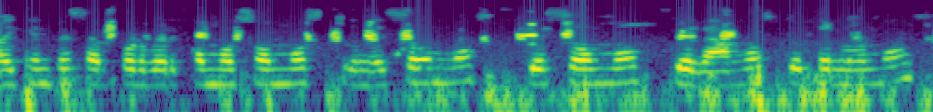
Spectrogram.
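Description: Noticeable background noise runs under the recording. A woman talks with a fairly high pitch. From Mexico. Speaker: podcast co-host. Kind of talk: casual chat.

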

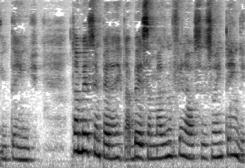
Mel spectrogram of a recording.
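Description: A high-pitched woman's voice with a dark, mellow tone and fairly even intonation, plus audible room echo. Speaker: podcast host, writer. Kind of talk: casual solo monologue. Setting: at home, not a studio.

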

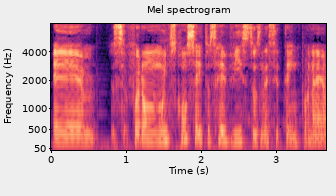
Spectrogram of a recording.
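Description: Her tone bright and sharp, a woman speaks at a medium pitch with fairly even intonation. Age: 30s. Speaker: HR business partner. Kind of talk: casual interview. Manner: halting.

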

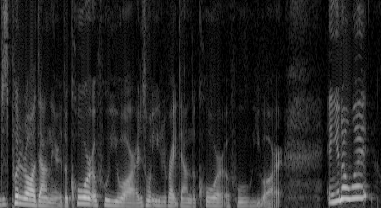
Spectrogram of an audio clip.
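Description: At a moderate pace, a woman talks with a dark, mellow tone and very deep, low pitch on a very clean recording with a silent background. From US South, Marietta near Atlanta, Georgia. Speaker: podcast host, aspiring life coach. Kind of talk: casual solo monologue; guided reflection activity. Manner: casual, with fillers and laughs.

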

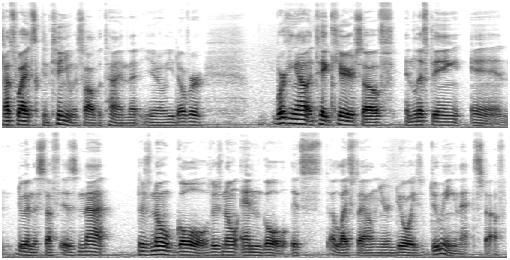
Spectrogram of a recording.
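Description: A plain, everyday voice from a man, fairly low in pitch, with ordinary pitch variation. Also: moderate pace, big swings in loudness. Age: 50s. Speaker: CrossFit coach. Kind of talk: casual chat. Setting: studio. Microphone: new mic, close to it.

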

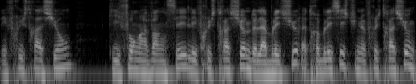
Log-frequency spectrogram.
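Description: A man with an ordinary speaking voice talks at a fairly high pitch with ordinary pitch variation, recorded very cleanly against a silent background. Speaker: rodeo bull jumper. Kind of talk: interview. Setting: studio.

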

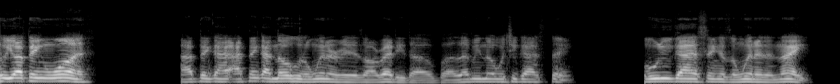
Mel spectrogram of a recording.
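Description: His pitch is medium and varies an ordinary amount. The man keeps a moderate pace. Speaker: reaction channel host. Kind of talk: casual reaction commentary.

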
